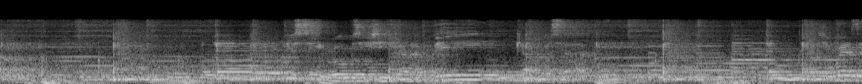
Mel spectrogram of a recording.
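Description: Live rock and roll band playing at full volume, with guitar, bass, drums and keyboards, and some singing.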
